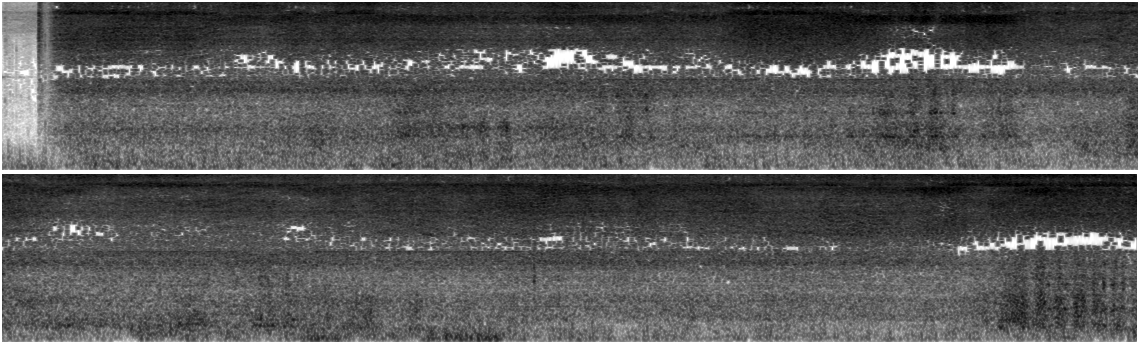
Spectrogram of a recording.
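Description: Small electric Kärcher Mini pressure washer running, its water jet hissing steadily as it sprays the boat trailer frame; it starts about half a second in and gets a little louder near the end.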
